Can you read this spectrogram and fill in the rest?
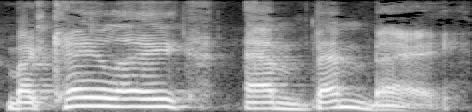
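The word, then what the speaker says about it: Mokele-mbembe: Yeah, then Matele Matumbo, whatever. – Makele Mbembe. – Oh, there you go. Now I got Makele Mbembe.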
